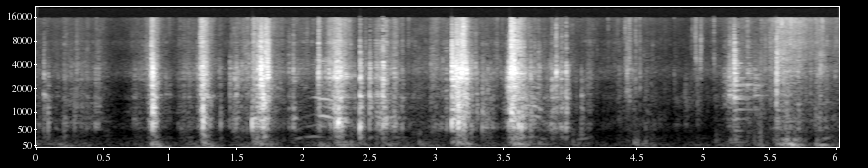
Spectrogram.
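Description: A long-handled digging tool striking and scraping stony, dry earth: about six sharp blows in the first four seconds, then a few softer scrapes near the end.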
